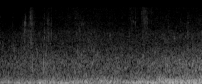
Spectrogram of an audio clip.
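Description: Sailing canoe running before a tailwind across the top bay of Sturgeon Lake in Quetico wilderness, a steady broadband rush of wind and water noise, close and fairly loud, with no voices.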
